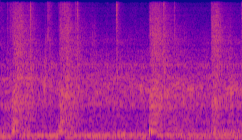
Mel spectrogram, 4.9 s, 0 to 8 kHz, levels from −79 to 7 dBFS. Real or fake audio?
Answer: fake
